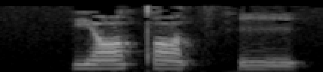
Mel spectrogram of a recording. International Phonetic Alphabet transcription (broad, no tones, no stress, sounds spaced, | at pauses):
j ə̃ tˤ ɛ̃ t͡sʼ i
